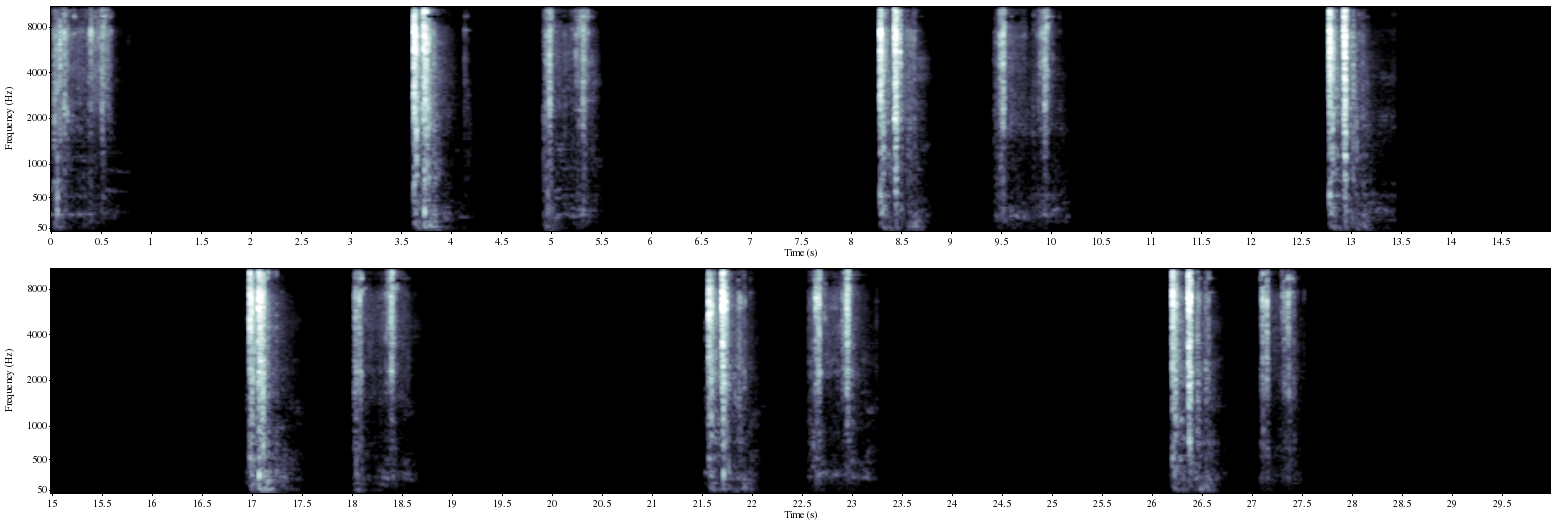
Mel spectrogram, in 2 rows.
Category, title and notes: Sound effects > Objects / House appliances
DOORWood-Samsung Galaxy Smartphone, CU 8 Lite VistaGrande SDL, Open, Close Nicholas Judy TDC
An 8 Lite VistaGrande SDL door opening and closing. Recorded at The Home Depot.
close, door, foley, open, Phone-recording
